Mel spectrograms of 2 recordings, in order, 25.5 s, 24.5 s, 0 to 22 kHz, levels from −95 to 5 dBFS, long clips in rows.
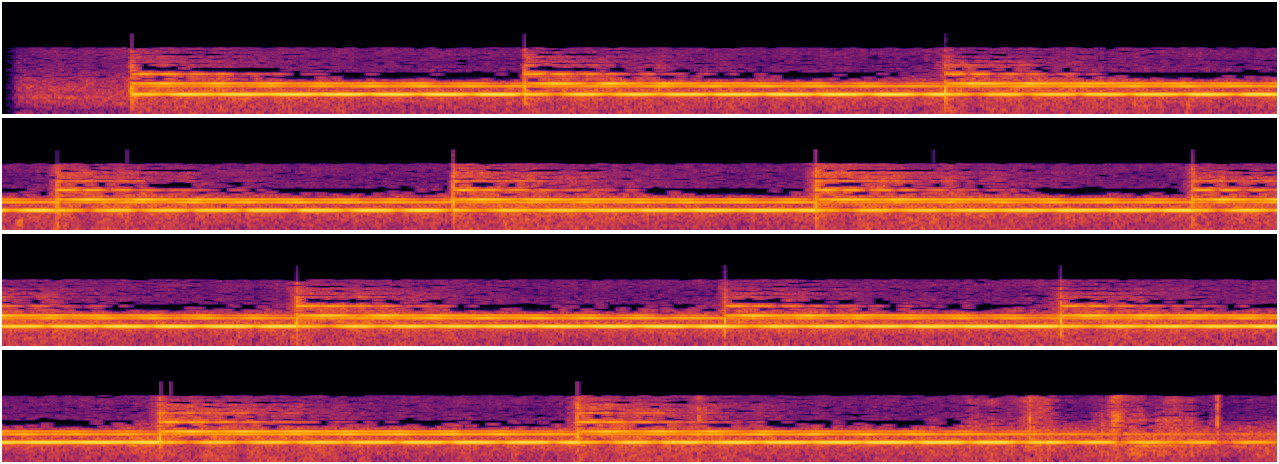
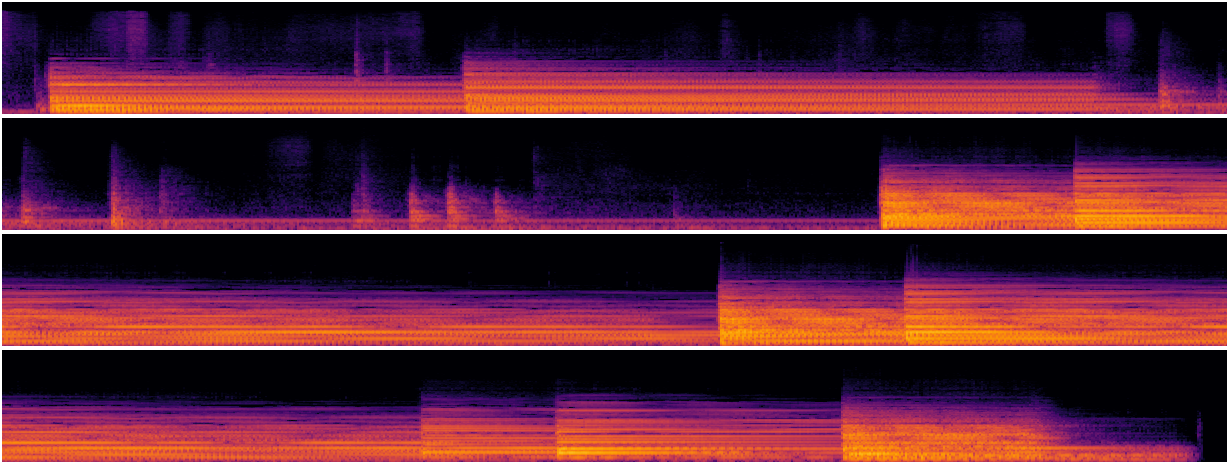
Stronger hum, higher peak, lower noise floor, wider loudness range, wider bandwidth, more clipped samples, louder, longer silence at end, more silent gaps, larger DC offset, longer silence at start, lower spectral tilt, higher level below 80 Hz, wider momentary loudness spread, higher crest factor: neither; about the same, 0 dBFS vs -2 dBFS; second, -36 dBFS vs -54 dBFS; second, 1 LU vs 18 LU; about the same, 5 kHz vs 5.2 kHz; neither; first, -9 LUFS vs -21 LUFS; second, 0 s vs 0.2 s; neither; neither; first, 0.6 s vs 0.2 s; second, -6 dB/octave vs -9.5 dB/octave; about the same, -46 dBFS vs -44 dBFS; second, 1 LU vs 21 LU; second, 8 dB vs 20 dB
